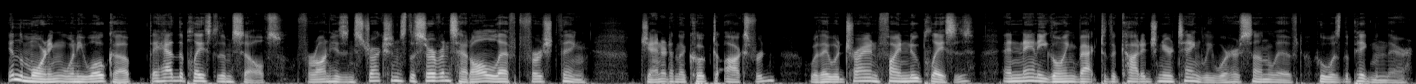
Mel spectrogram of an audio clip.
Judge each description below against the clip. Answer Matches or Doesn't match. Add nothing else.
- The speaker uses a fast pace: Matches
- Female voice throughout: Doesn't match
